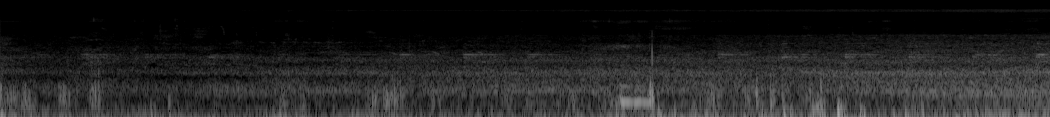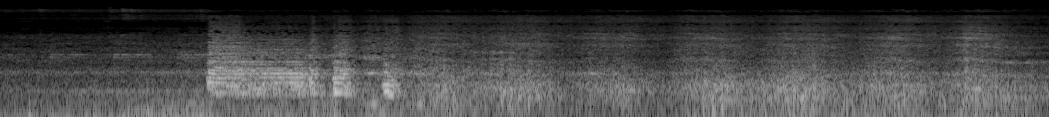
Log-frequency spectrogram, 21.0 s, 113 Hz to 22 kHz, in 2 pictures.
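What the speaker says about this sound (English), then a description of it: "Amtrak P029 heading to Chicago, Illinois." An Amtrak P029 passenger train led by an ALC 331 at Germantown, bound for Chicago, approaches with rising rumble and sounds its horn, then rolls past loudly with rattling wheels.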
